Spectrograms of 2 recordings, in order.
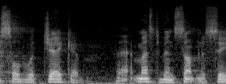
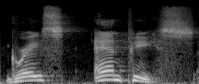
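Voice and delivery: very slow, drawn-out scripture reading, pitched up; 5 semitones higher, much slower than usual. Real, not acted. Preacher reading scripture to the congregation, very slowly. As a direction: stretch each word out, slowly and deliberately. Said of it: "I'm gonna read it slowly".

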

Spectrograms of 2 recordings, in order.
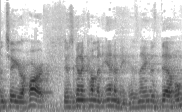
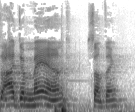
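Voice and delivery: loud, higher, drawn-out demand; Paul; 5 semitones higher, 6 dB louder, slower than usual. Retold or imitated. Preacher voices Paul's demand to the church, authoritative. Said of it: "He spoke with authority".

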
